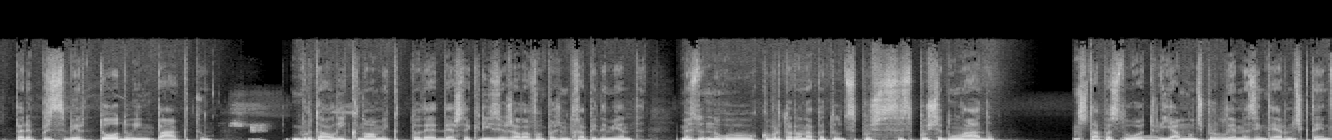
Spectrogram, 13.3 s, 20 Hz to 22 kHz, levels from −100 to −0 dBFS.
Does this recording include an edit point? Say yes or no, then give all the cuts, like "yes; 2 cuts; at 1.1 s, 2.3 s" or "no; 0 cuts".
no; 0 cuts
